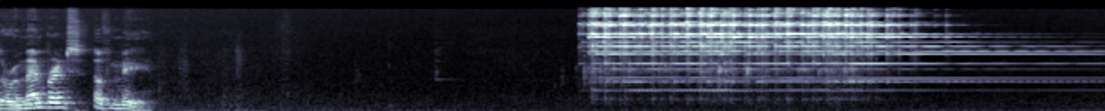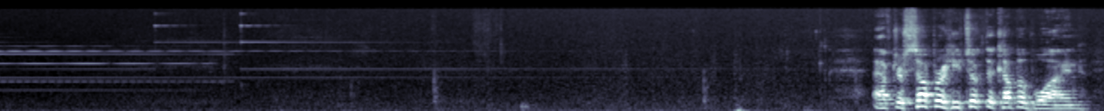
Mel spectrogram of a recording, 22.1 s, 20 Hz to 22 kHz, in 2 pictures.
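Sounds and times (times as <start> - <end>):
altar bells ringing: 5.8 - 19.1.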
